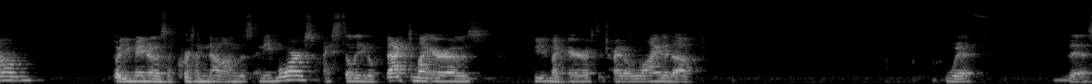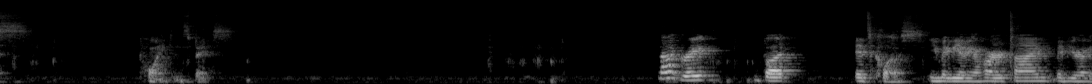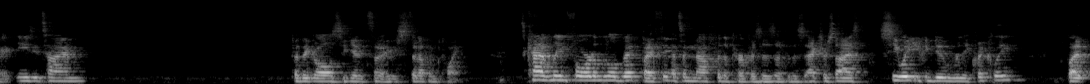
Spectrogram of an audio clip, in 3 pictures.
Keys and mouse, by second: 5.3-6.3 drag, 6.5 middle click, 7.9 click, 9.0 middle click, 9.8-10.9 drag, 11.4-12.4 middle drag, 12.9-13.3 middle drag, 14.3-15.7 drag, 16.5-17.5 middle drag, 18.2 middle click, 19.0-20.0 drag, 20.3-20.8 middle drag, 21.9-23.2 drag, 24.1-25.4 drag, 26.2 middle click, 27.9-29.6 middle drag, 32.4-32.7 middle drag.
